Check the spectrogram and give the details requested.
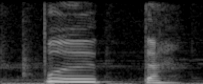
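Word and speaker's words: pytã: Puta. La Y, que es P, y la A final nasal, puta.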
